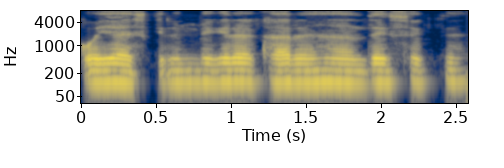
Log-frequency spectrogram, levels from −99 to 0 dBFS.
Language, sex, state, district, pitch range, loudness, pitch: Hindi, male, Bihar, Araria, 115-120 Hz, -15 LUFS, 120 Hz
